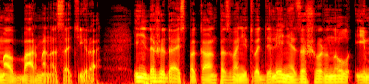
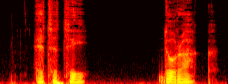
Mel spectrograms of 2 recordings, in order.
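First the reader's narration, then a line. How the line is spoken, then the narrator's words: Tender purr. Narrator (Russian): нежно промурлыкала она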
